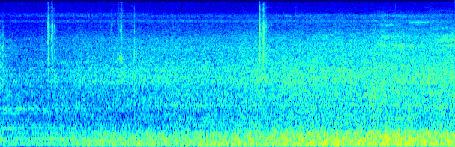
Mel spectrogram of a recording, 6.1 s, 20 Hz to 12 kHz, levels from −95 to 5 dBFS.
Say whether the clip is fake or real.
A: fake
